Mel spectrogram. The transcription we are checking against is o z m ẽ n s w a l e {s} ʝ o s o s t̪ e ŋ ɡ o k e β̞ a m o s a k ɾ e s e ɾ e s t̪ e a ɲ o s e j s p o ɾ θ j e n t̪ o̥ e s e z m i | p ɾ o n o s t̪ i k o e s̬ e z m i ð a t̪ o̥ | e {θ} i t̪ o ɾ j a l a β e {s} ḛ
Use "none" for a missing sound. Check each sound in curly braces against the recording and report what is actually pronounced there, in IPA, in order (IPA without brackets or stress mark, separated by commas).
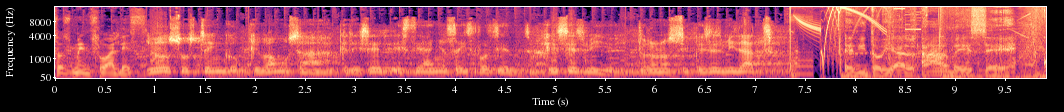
s, ð, s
